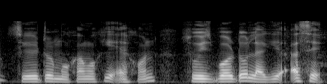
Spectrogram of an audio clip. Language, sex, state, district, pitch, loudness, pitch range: Assamese, male, Assam, Sonitpur, 130 Hz, -18 LUFS, 125-140 Hz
